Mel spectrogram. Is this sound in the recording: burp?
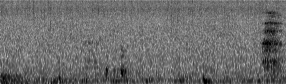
no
